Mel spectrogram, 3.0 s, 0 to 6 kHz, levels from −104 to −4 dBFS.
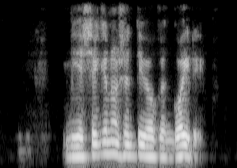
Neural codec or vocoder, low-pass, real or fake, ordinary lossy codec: none; 5.4 kHz; real; Opus, 64 kbps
